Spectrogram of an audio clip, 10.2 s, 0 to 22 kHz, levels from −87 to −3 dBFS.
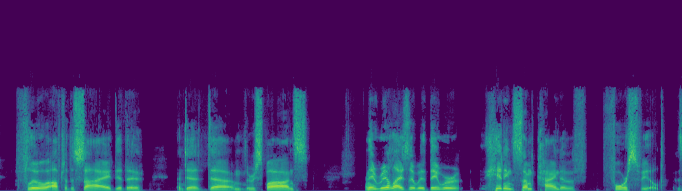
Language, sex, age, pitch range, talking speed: English, male, 40-59, 110-145 Hz, 140 wpm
